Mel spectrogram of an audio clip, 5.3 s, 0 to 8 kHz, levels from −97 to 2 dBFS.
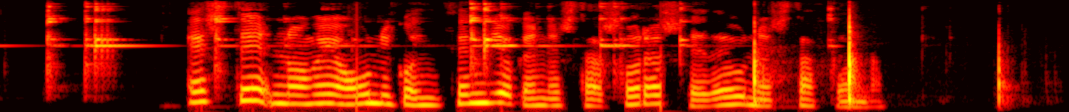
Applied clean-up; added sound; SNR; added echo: none; Chink, clink; 4 dB; none.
